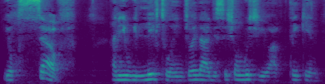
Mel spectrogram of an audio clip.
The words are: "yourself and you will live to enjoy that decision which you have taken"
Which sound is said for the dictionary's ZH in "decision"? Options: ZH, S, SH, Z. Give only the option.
SH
